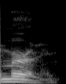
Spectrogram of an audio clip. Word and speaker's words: Maryland: Black Diamond said, "Baltimore, Maryland." Black Diamond, you know, I got a friend that's from Maryland, right? from Merlin. And that's how they say Merlin.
